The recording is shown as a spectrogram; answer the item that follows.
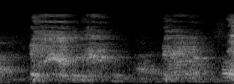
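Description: A person coughing, two loud coughing bouts, the first starting about a third of a second in and the second near the end.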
